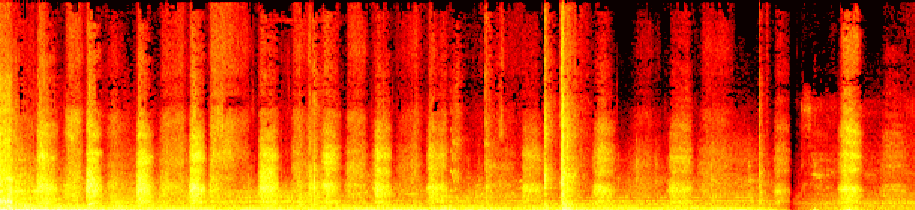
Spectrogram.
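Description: A heavy low jump-scare hit at the start, fading over a steady low music drone, with a person's quick gasping breaths running through it. Near the end everything cuts out abruptly for a moment before a few short sounds.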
